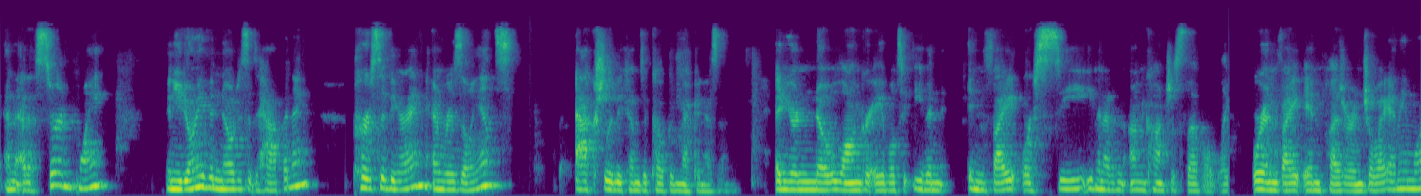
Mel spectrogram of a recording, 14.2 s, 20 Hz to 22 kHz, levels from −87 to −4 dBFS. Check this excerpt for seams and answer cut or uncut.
uncut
